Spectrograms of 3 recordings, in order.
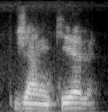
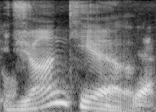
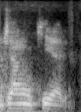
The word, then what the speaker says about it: Jankiel: How do you pronounce your name? Jank. Jeaniel. Okay. Really? Jangiel, not no junkiel.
